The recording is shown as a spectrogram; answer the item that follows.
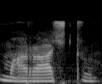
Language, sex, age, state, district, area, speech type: Urdu, male, 30-45, Uttar Pradesh, Shahjahanpur, rural, spontaneous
